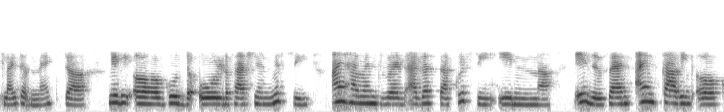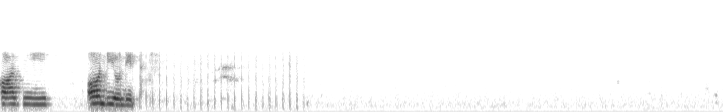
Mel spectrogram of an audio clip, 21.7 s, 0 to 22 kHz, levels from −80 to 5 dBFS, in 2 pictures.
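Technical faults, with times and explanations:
Throughout: AMR narrowband mobile codec. Nothing above 3.8 kHz survives, so the speech has a boxed-in telephone quality. Unlike a plain low-pass filter, this codec rebuilds the voice from a vocal-tract model driven by sparse pulses in short subframes, so voiced sounds turn buzzy and synthetic. The damage is heavy, which fits a low mobile bitrate of around 6.7 kbps.
12.38 to 15.43 s: Wi-Fi interference. A steady ticking sits far below the speech, repeating every 102.4 ms, just under ten times a second. A nearby Wi-Fi radio's beacon bursts are being rectified by the audio circuit and leak in as clicks. Their spacing is what separates this from GSM buzz, which repeats much faster at 217 times a second and is heard as a continuous buzz rather than separate ticks.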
